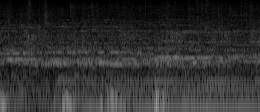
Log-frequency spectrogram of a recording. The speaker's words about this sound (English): Come on, give them the best clap and praise and worship you got. Come on.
